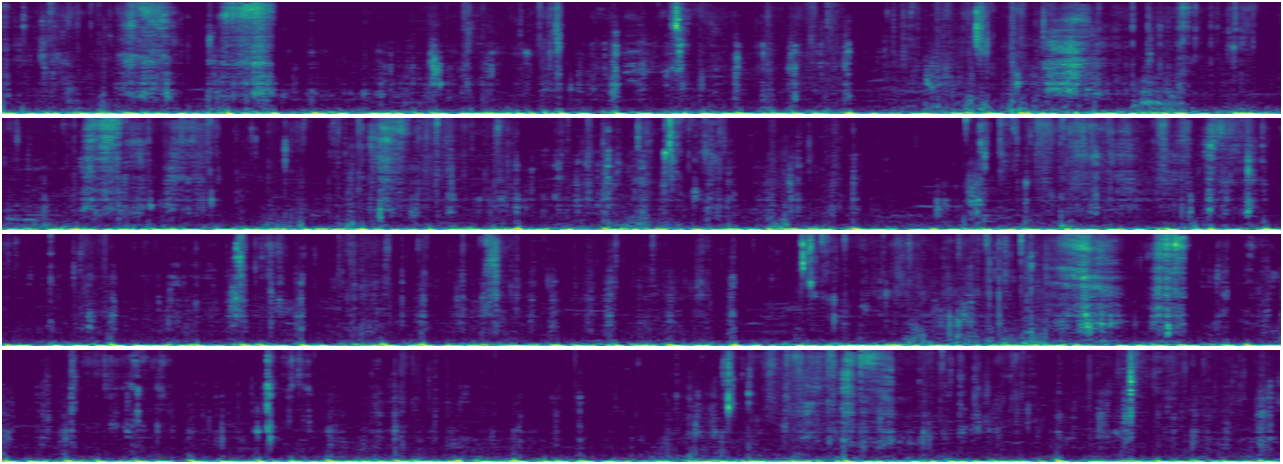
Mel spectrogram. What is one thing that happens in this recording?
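Plastic gloves crinkle as dumplings are handled.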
